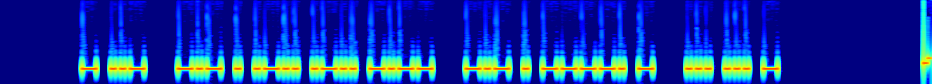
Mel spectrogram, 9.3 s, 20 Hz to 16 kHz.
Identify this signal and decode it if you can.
Morse code, heard as a keyed tone, about 25 wpm, 700 Hz. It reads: TU KELLY KE9T SST
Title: K1USN SST QSO Practice - 25wpm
